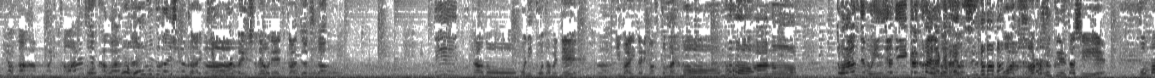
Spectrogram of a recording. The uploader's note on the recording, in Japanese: 久々の車内収録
